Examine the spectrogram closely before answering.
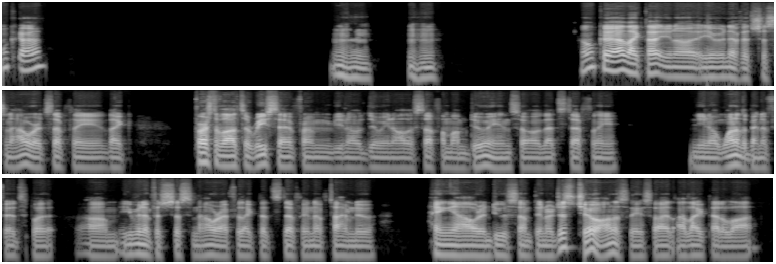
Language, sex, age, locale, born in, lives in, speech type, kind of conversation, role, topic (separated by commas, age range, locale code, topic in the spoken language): English, male, 25-29, en-US, United States, United States, conversation, advice, user, What challenges are you facing in balancing work and your personal life?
